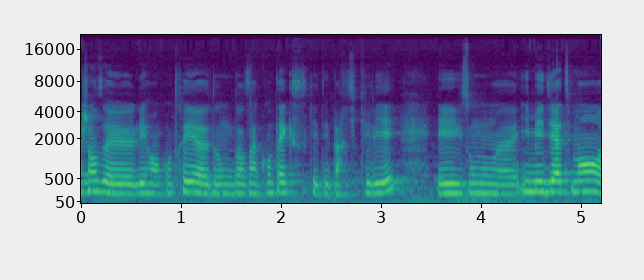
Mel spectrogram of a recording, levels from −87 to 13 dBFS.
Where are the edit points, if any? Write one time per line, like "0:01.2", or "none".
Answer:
none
